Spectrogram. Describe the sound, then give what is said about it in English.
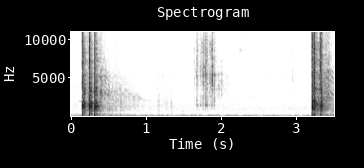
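Rifle volleys of a 21-gun salute fired by an Army honor guard at a ceremony honoring Vietnam veterans: two loud, sharp bursts, each a ragged cluster of cracks, separated by a few seconds of quiet ringing. “Then, an Army Honor Guard offers a 21 gun salute,”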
